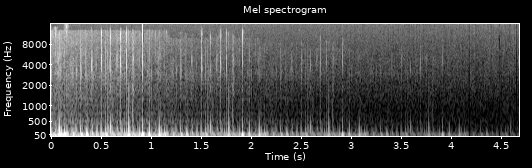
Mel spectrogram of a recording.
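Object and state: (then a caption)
Leather belt tapped. A leather belt is tapped quickly, giving a rapid, uneven run of soft, dull, low-pitched taps with almost no ring. The tapping is busiest and loudest at the start, then thins out and fades steadily toward the end.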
